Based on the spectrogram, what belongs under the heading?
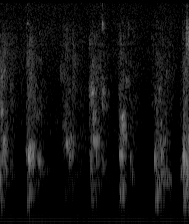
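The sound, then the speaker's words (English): A puppy laps water in a quick, steady rhythm of wet slurps, about seven in a couple of seconds, fairly quiet, with no voices. “Okay, I'm just going to keep going while we don't listen to Max's dog drink water.”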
